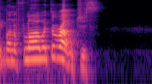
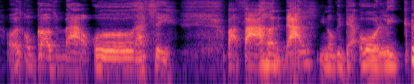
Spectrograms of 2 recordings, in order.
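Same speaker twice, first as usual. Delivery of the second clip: low, quiet, hushed mechanic voice; mechanic quoting price; 4 semitones lower, 4 dB quieter than usual. Retold or imitated. Mechanic quietly breaking the bad news, low and hushed. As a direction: drop low and mumble the price. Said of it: "He'd be like".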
